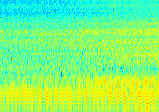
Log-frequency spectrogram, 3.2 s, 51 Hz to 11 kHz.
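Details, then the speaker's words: Nissan economy car, 142,000 miles, just after starting: steady, even idle with smooth low hum and no knocks or ticks over the hiss; motor sounds strong and healthy. "I think we'll uh this will be a good flip. Motor sounds like it's running strong."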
